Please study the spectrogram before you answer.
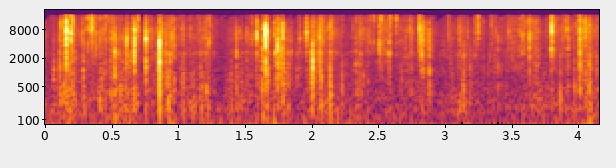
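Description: A long, thin, clear cellophane-like plastic wrapper strip with printed labels, light and hollow, is held up close to the microphone and crinkled and twisted between fingertips with blue-painted nails. Quiet, bright, sharp crackles and snaps come at an irregular pace, each dying away almost instantly, over a faint low hum.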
